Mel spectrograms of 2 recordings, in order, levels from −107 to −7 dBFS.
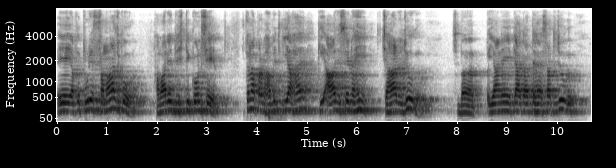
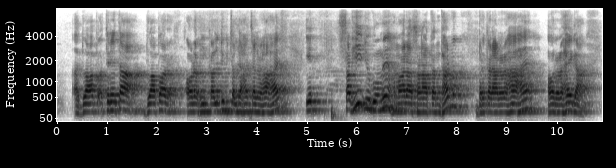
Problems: none marked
